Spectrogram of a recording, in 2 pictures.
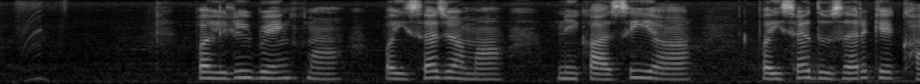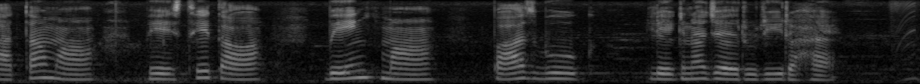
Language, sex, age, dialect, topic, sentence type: Chhattisgarhi, female, 60-100, Western/Budati/Khatahi, banking, statement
